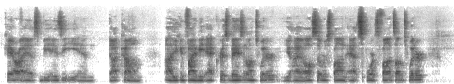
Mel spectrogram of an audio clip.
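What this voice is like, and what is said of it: Smooth radio voice. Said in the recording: “you might think my voice is sexy ... you got a little bit of a radio voice going there”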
